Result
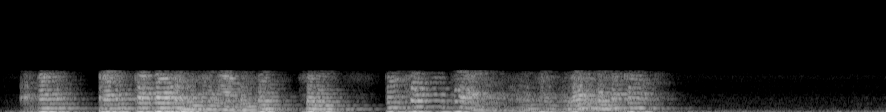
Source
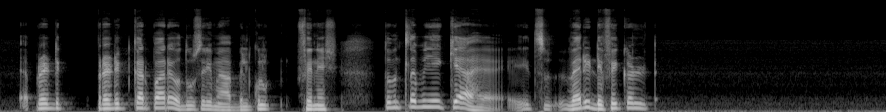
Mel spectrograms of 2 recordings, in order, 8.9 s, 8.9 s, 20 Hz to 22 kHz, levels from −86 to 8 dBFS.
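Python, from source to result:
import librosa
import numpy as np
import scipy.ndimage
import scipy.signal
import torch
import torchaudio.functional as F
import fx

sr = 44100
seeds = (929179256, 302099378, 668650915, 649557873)

p1 = fx.lower_of_two(x, sr, delay_ms=1.6)
p2 = fx.low_shelf(p1, sr, hz=180.0, db=11.0, at=(1.53, 1.94))
p3 = fx.highpass(p2, sr, hz=55.0, slope=12, at=(5.73, 6.2))
p4 = np.where(np.abs(p3) >= 10.0 ** (-31.0 / 20.0), p3, 0.0)
p5 = p3 + F.gain(torch.from_numpy(p4), -5.0).numpy()
p6 = fx.brickwall_lowpass(p5, sr, high_hz=1600.0)
p7 = fx.room_shoebox(p6, sr, seeds[0], volume_m3=640.0, walls='furnished', distance_m=4.3)
p8 = fx.detune_double(p7, sr, cents=fx.line((4.26, 34.0), (5.01, 16.0)), at=(4.26, 5.01), fade=0.02)
y = F.gain(torch.from_numpy(p8), -12.5).numpy()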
